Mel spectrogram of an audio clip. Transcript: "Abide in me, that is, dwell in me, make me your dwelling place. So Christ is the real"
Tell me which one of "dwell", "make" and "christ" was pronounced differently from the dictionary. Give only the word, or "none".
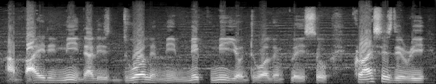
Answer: christ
